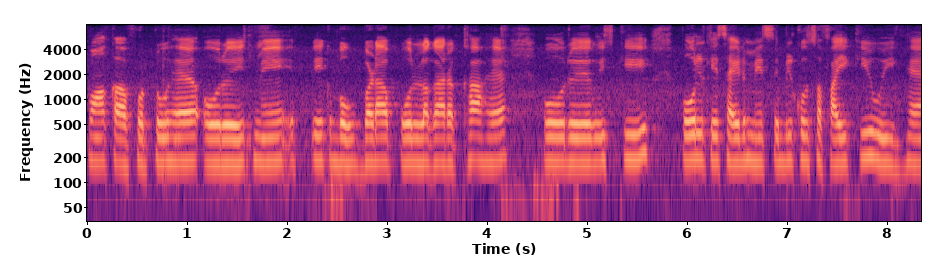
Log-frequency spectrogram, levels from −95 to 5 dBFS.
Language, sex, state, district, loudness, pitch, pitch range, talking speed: Hindi, female, Haryana, Jhajjar, -15 LUFS, 175 Hz, 170-185 Hz, 180 wpm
